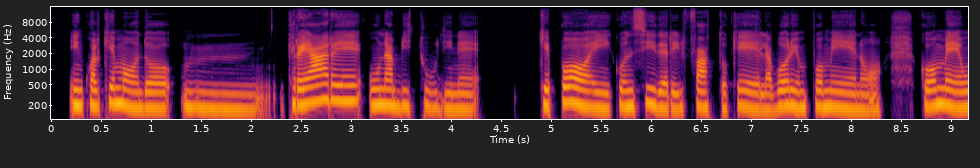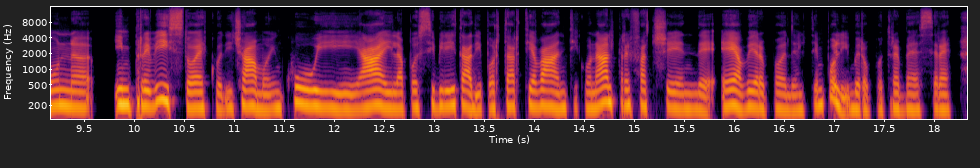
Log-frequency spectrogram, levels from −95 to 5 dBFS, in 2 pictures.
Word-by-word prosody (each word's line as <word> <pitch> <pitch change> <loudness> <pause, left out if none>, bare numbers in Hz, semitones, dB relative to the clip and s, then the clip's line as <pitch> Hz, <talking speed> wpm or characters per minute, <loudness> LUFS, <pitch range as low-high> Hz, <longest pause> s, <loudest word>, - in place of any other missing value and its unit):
in 200 -1 +2
qualche 200 +2 0
modo, 180 -4 +1
mhmm, 170 -3 -4 0.2
creare 240 +3 +4
un'abitudine 185 -4 -1 0.6
che 200 - +4
poi 195 -6 +3
consideri 190 -2 0
il 170 - -4
fatto 180 -2 -1
che 185 -2 -1
lavori 190 +5 +1
un 185 0 0
po' 190 0 -2
meno 175 -4 -1 0.4
come 195 -1 +3
un 185 -1 +1 0.3
imprevisto 210 0 +2
ecco, 180 -1 -2
diciamo, 180 -1 0
in 175 +2 -4
cui 180 -6 +1
hai 185 0 +5
la 175 0 -1
possibilità 190 +2 -1
di 160 - -3
portarti 190 +3 -5
avanti 185 -2 0
con 180 -1 -5
altre 205 -1 +3
faccende 170 -4 -4
e 195 +1 +1
avere 180 -2 0
poi 170 +2 -5
del 155 0 -6
tempo 200 +1 -4
libero, 165 +3 -1
potrebbe 170 +2 -7
essere, 165 0 -5
185 Hz, 130 wpm, -21 LUFS, 170-200 Hz, 0.6 s, hai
